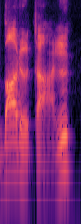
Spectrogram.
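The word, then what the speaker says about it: バルタン: katak and balon's name in Japanese it's pronounced barutan so and also I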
